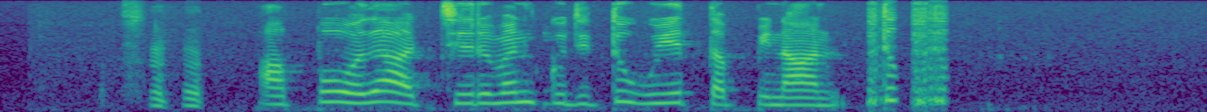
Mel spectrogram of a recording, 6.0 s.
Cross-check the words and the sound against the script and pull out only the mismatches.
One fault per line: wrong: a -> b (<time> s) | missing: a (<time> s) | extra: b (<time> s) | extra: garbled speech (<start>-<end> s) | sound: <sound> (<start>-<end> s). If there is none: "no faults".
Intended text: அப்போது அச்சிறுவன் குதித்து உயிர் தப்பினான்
sound: laugh (0.5-1.0 s)
sound: laugh (4.3-4.7 s)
